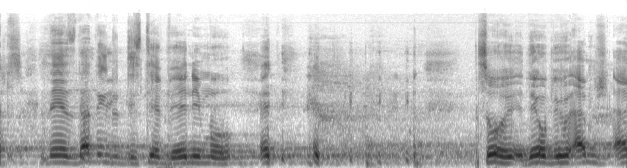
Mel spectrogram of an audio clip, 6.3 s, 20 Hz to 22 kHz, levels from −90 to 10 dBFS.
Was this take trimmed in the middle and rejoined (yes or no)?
yes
